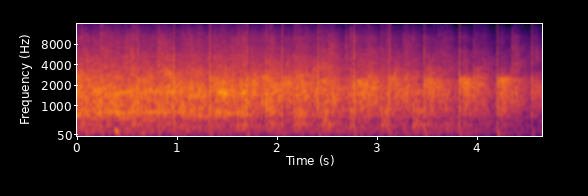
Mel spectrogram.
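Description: An audience at a general election hustings in Surrey Heath claps, a loud dense burst of applause with sharp individual claps that thins toward the end.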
